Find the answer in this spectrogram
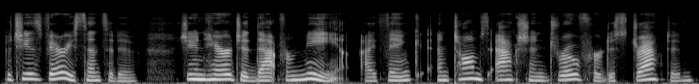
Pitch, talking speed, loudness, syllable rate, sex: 205 Hz, 135 wpm, -18 LUFS, 4.7 syllables/s, female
